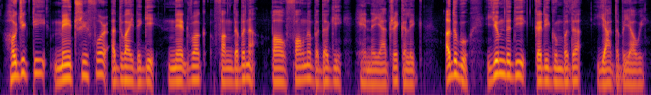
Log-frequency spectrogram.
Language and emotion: Manipuri, neutral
